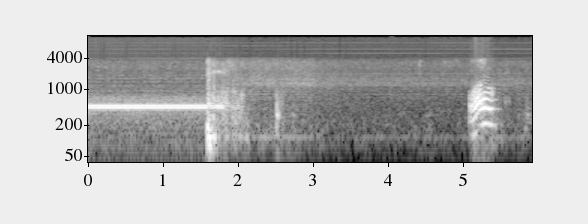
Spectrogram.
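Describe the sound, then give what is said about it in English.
A steady, low-pitched telephone dial tone hums for over a second as a woman is called back again, then cuts off with a sharp click. A second faint click follows, and a short voice-like burst sounds near the end. “Trying her again.”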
